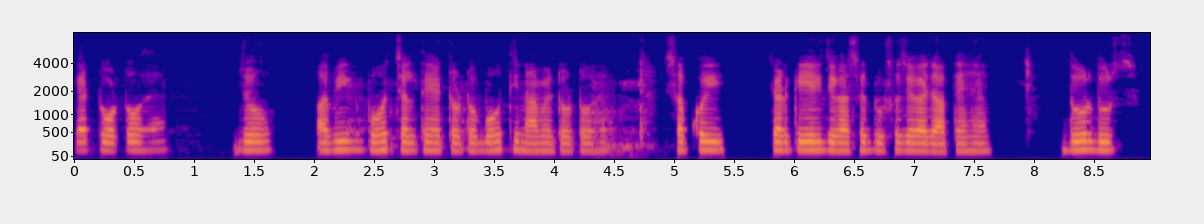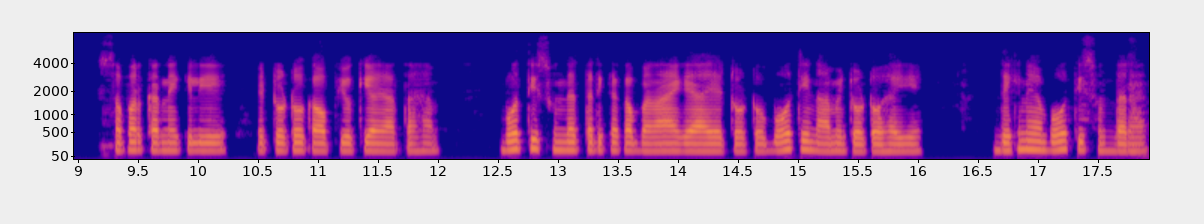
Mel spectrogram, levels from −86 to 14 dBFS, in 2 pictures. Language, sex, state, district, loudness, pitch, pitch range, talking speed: Hindi, male, Jharkhand, Jamtara, -23 LUFS, 140 Hz, 135-150 Hz, 205 wpm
